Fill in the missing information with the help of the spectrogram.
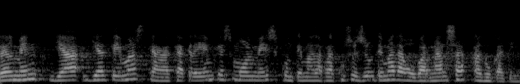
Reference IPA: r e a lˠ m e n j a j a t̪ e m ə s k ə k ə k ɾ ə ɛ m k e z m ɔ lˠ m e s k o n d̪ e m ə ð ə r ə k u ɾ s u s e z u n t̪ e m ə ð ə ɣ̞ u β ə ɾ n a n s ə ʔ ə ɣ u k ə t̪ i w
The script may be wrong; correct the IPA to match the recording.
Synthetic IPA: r e a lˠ m e n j a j a t̪ e m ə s k ə k ə k ɾ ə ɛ m k e z m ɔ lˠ m e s k u n t̪ e m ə ð ə r ə k u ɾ s u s e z u n t̪ e m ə ð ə ɣ̞ u β ə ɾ n a n s ə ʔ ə ð u k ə t̪ i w

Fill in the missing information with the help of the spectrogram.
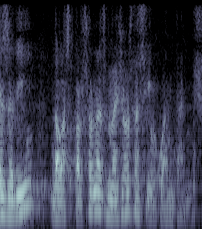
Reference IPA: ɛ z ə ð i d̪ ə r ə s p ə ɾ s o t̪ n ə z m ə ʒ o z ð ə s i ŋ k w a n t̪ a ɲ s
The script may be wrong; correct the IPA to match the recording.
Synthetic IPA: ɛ z ə ð i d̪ ə l ə s p ə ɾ s o n ə z m ə ʒ o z ð ə s i ŋ k w a n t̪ a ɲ s

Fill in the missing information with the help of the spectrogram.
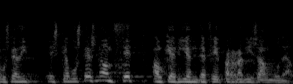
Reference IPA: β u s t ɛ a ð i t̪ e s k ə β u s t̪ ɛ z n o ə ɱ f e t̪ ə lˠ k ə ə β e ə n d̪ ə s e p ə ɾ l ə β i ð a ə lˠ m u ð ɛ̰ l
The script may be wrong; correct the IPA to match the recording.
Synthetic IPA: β u s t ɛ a ð i t̪ e s k ə β u s t̪ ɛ z n o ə ɱ f e t̪ ə lˠ k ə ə β i ə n d̪ ə f e p ə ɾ r ə β i z a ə lˠ m u ð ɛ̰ l

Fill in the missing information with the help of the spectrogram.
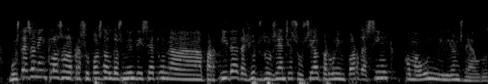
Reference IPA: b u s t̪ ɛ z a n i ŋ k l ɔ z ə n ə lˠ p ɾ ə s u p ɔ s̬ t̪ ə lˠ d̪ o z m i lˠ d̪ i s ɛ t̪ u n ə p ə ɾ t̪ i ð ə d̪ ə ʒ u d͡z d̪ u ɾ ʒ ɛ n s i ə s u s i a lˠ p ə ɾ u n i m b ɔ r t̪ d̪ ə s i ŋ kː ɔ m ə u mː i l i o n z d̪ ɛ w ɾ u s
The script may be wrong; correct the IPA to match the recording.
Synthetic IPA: b u s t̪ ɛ z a n i ŋ k l ɔ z ə n ə lˠ p ɾ ə s u p ɔ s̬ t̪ ə lˠ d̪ o z m i lˠ d̪ i s ɛ t̪ u n ə p ə ɾ t̪ i ð ə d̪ ə ʒ u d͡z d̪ u ɾ ʒ ɛ n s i ə s u s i a lˠ p ə ɾ u n i m p ɔ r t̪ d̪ ə s i ŋ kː ɔ m ə u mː i l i o n z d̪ ɛ w ɾ u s

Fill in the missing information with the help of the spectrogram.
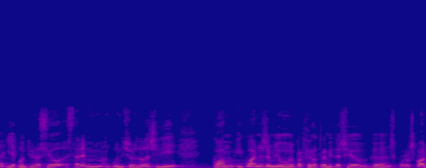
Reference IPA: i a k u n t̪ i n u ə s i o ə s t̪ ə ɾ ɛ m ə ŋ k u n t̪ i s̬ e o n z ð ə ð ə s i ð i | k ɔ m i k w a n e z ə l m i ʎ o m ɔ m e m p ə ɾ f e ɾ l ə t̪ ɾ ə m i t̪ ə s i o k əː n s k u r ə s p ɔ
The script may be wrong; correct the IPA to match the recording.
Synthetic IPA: i ə k u n t̪ i n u ə s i o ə s t̪ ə ɾ ɛ m ə ŋ k u n d̪ i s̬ i o n z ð ə ð ə s i ð i | k ɔ m i k w a n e z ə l m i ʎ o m u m e m p ə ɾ f e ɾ l ə t̪ ɾ ə m i t̪ ə s i o k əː n s k u r ə s p ɔ

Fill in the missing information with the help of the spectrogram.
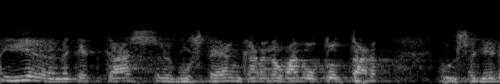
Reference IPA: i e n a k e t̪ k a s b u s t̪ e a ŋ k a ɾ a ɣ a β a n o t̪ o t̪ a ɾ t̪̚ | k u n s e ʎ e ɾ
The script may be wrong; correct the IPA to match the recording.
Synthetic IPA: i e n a k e t̪ k a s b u s t̪ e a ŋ k a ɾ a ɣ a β a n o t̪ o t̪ a ɾ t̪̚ | k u n s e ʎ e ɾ

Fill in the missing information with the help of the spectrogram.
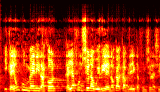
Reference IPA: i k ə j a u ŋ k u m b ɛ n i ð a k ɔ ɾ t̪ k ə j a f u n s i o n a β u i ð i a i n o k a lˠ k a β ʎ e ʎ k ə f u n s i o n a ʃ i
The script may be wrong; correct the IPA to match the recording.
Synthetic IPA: i k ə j a u ŋ k u m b ɛ n i ð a k ɔ ɾ t̪ k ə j a f u n s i o n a β u j ð i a i n o k a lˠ k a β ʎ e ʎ k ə f u n s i o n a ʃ i

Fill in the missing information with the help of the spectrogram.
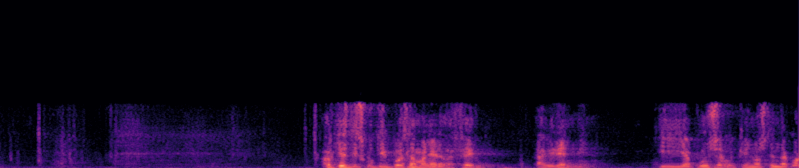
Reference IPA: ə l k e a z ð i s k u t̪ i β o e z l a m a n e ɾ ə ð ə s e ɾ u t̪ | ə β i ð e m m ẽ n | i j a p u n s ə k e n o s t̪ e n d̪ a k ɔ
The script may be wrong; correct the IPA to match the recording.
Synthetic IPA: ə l k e e z ð i s k u t̪ i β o e z l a m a n e ɾ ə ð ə f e ɾ u | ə β i ð e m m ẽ n | i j a p u n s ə k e n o s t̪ e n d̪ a k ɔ

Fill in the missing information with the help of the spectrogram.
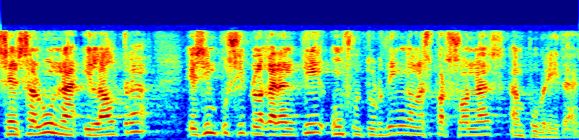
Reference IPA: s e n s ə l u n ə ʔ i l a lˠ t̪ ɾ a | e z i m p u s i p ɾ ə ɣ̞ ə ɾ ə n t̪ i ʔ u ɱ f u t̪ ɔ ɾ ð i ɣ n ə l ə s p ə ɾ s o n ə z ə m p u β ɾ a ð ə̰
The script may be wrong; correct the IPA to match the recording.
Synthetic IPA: s e n s ə l u n ə ʔ i l a lˠ t̪ ɾ ə | e z i m p u s i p l ə ɣ̞ ə ɾ ə n t̪ i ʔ u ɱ f u t̪ u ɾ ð i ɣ n ə l ə s p ə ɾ s o n ə z ə m p u β ɾ i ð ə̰

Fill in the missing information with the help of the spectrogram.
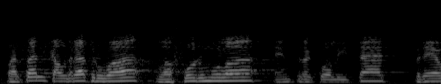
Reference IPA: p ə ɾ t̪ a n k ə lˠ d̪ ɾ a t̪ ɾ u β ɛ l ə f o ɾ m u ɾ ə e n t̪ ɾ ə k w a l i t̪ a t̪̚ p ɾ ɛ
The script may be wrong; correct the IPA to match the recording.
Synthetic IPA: p ə ɾ t̪ a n k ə lˠ d̪ ɾ a t̪ ɾ u β a l ə f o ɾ m u l ə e n t̪ ɾ ə k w ə l i t̪ a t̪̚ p ɾ ɛ

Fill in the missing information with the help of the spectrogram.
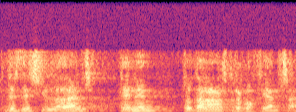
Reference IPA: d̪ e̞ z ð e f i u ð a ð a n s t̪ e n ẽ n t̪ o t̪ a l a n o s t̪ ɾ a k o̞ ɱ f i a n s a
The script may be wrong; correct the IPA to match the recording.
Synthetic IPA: d̪ e̞ z ð e s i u ð a ð a n s t̪ e n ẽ n t̪ o t̪ a l a n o s t̪ ɾ a k o̞ ɱ f i a n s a

